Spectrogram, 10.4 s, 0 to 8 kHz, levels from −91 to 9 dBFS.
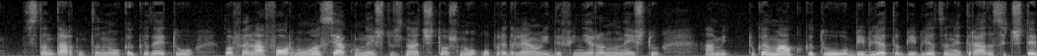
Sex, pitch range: female, 180-220 Hz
